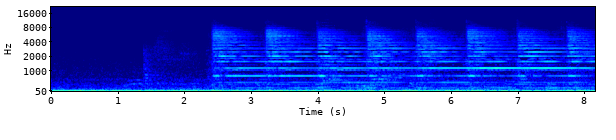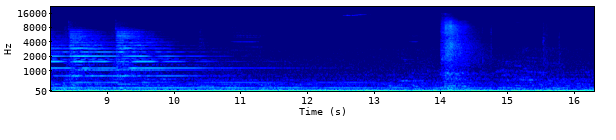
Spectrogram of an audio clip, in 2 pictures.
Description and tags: Church bell of genova recorded from one of the narrow streets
